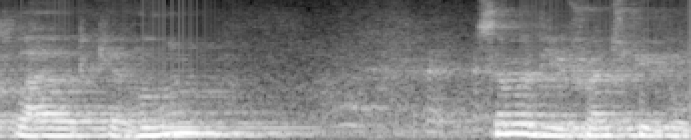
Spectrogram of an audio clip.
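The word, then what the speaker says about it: Cahun: Is it Cahoon or Cahoon? Second syllable so tight and small it's not even really there. Cloud Cahoon, a French surrealist, and her partner, Marcel Moore.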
